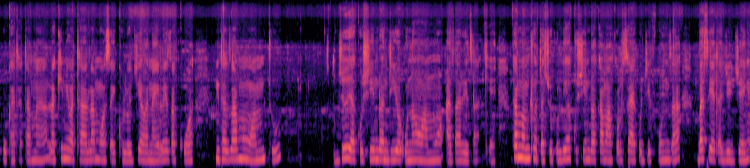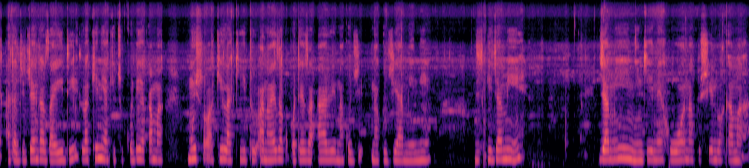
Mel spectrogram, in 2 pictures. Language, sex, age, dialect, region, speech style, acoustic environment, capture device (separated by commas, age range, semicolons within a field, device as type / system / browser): Swahili, female, 18-24, Kenya - Nairobi Sheng-influenced, Kenya, focused, nature; people talking, mobile / Linux / Chrome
